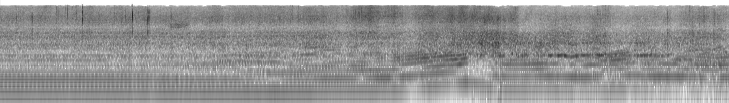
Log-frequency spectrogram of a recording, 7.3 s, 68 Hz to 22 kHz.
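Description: Toyota AE86 Corolla's 4A-GE four-cylinder engine held at steady high revs while the car spins donuts, rear tyres spinning and squealing. About four seconds in the revs climb, dip briefly, then hold higher.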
